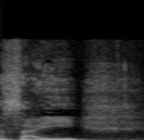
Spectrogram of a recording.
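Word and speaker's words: açaí: Oye, el azaí que se puso, eh, se escribe ACAI, pero es de Brasil, entonces se pronuncia azaí, que estuvo muy de moda.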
